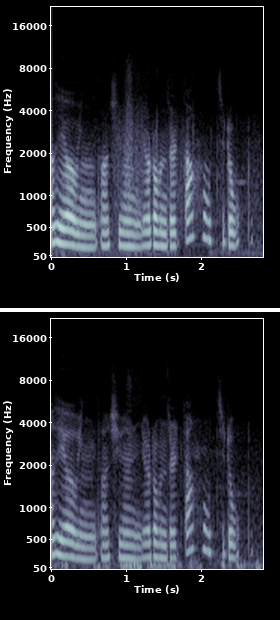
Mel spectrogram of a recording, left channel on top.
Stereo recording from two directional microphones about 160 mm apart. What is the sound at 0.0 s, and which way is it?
Speech, 10° right (ahead or behind).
